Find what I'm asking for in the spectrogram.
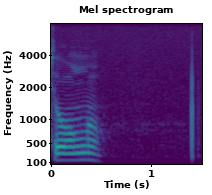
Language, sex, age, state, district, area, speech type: Manipuri, male, 30-45, Manipur, Kakching, rural, read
